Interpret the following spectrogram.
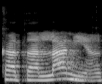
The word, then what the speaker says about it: Catalània: Ara ho comentaves, és un llibre d'història, de fet es titula Catalània. Com es pronuncia?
